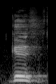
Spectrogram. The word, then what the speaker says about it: Guth: It's Guth, just like Ruth.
